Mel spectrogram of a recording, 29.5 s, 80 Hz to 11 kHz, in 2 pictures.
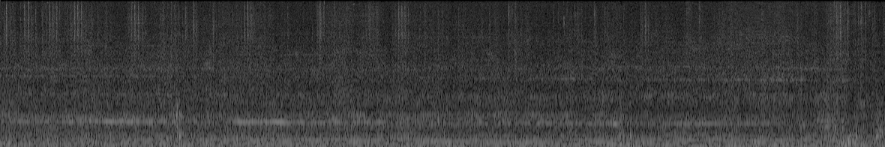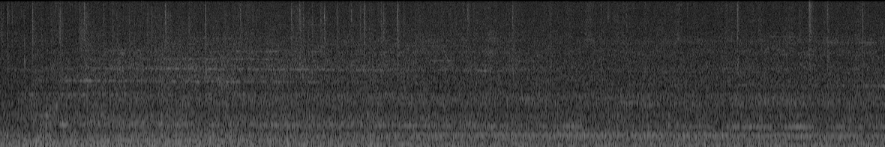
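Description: Steady interior running noise of a Virgin Trains Class 390 Pendolino electric train travelling at speed, heard from inside the first-class coach: a low, even rumble with a few faint steady hums.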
